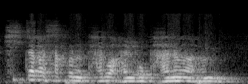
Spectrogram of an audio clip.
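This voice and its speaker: A man's voice: fairly high pitch, normal speed. A male pastor preaching a sermon, telling a story and then urging his listeners with rising fervor. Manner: rising to fervent, urgent exhortation. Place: church. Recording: roomy church hall.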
